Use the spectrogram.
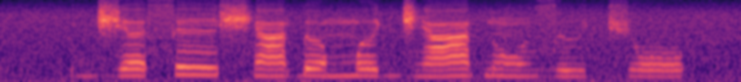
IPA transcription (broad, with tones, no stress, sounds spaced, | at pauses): d͡ʒ ɛ˨ s e˦ ʃ ã˨ ɗ ə˨ m ə˨˦ d͡ʒ ã˨˦ ɗ ũ˨ z ɨ˨ t͡ʃ o˧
